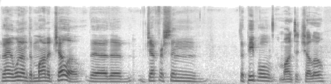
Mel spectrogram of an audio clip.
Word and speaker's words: Monticello: about that, but then it went on to Monticello, the Jefferson, the people. Monticello. Yeah, I've been saying Monticello.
